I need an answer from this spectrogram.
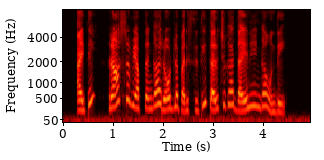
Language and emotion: Telugu, neutral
